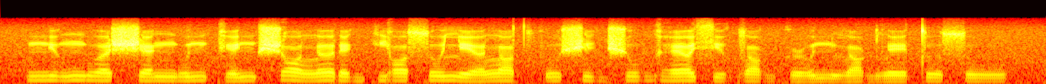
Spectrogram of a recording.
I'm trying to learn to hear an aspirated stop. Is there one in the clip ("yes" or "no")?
no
